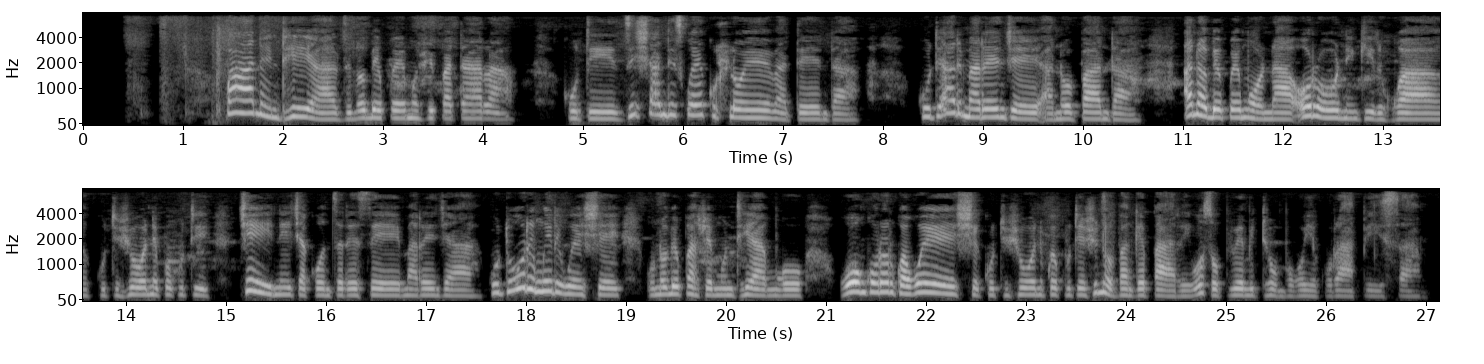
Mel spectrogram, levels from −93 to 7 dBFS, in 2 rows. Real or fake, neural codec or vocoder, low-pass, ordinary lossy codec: real; none; 7.2 kHz; MP3, 48 kbps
